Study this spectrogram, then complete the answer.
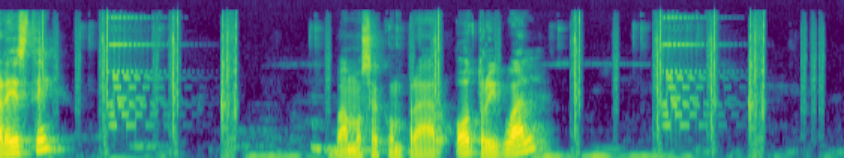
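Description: A short electronic menu chime plays.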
